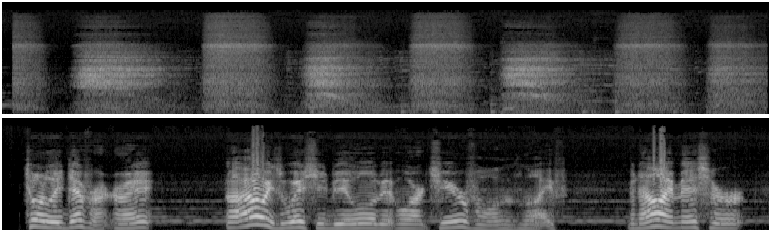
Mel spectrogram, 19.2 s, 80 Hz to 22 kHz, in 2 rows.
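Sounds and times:
person breathing heavily with a snorting edge: 0:00.0 - 0:09.6
speech: 0:09.9 - 0:11.6, 0:12.4 - 0:16.7, 0:17.4 - 0:18.9.

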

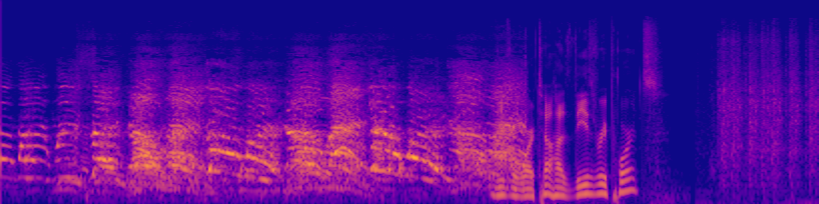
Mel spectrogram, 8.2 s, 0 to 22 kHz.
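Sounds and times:
crowd shouting at a town hall meeting: 0:00.0 - 0:05.3
speech: 0:05.0 - 0:06.7.

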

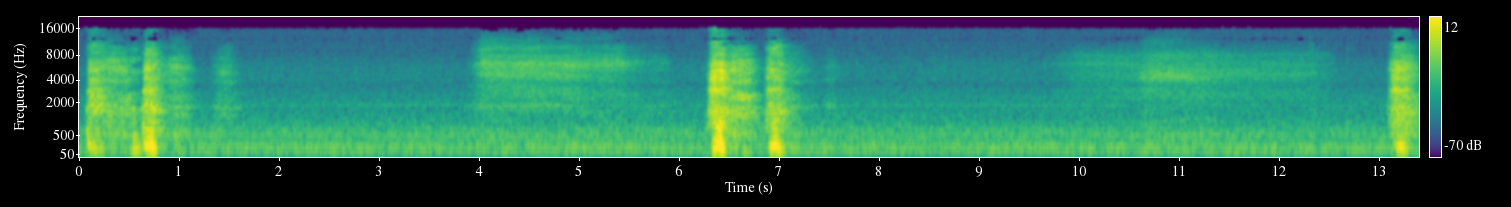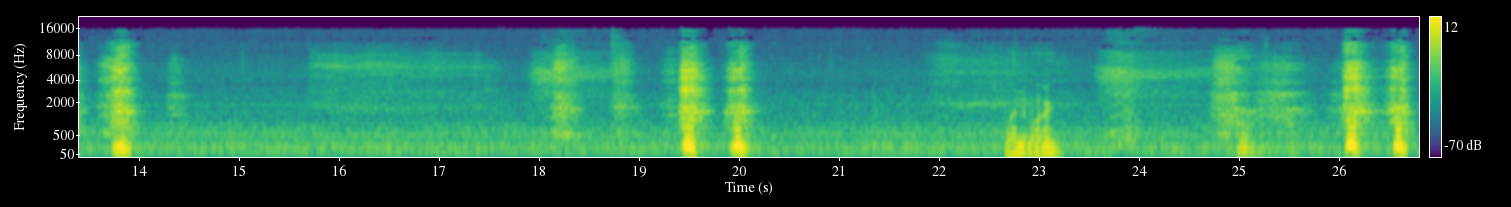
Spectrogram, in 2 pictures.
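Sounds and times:
speech: 0:00.5 - 0:01.0
deep breathing in and out during a guided breathing exercise: 0:03.9 - 0:07.6, 0:09.7 - 0:14.6, 0:15.7 - 0:20.1, 0:21.8 - 0:22.8, 0:23.5 - 0:26.7.

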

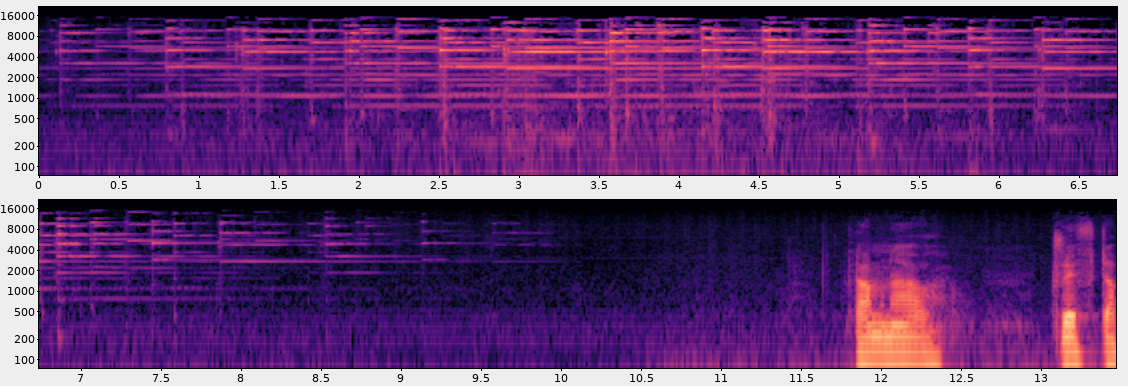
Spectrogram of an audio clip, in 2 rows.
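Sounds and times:
many bells pealing together: 0:00.0 - 0:09.8
speech: 0:11.8 - 0:12.4, 0:13.1 - 0:13.4.

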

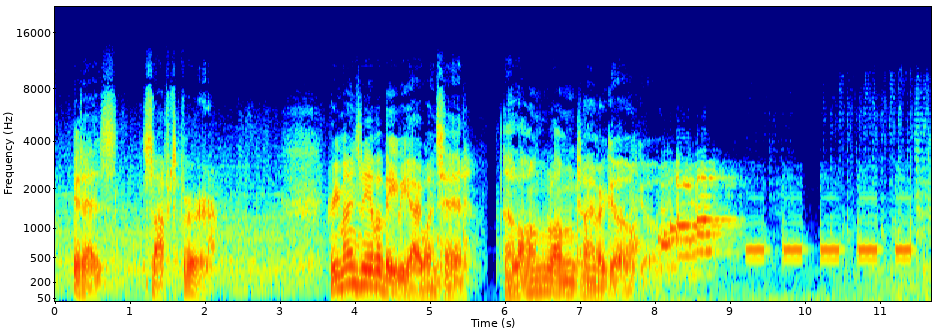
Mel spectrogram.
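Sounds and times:
speech: 0:00.2 - 0:02.2, 0:03.6 - 0:08.1
telephone line tone after a caller's line drops: 0:09.1 - 0:11.6.

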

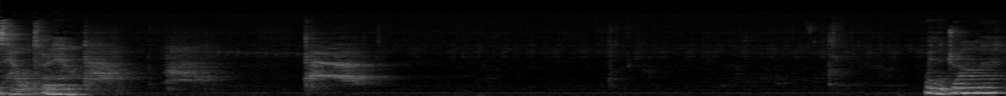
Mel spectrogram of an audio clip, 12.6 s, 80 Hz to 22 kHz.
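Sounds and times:
steady low hum: 0:00.0 - 0:12.5
water dripping: 0:00.0 - 0:12.5
speech: 0:00.2 - 0:01.3, 0:11.6 - 0:12.5
water sloshing: 0:07.4 - 0:11.4.

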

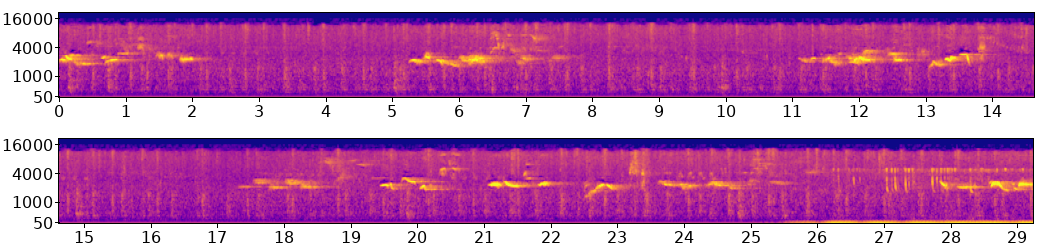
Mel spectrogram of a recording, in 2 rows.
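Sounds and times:
birds singing and chirping in a morning dawn chorus: 0:00.0 - 0:04.0, 0:05.1 - 0:16.6, 0:17.2 - 0:29.2
steady hiss of outdoor noise: 0:00.0 - 0:29.2
low loud hum: 0:25.2 - 0:29.2.

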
